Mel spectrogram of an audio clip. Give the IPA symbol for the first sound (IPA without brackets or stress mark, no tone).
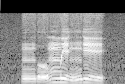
ŋ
